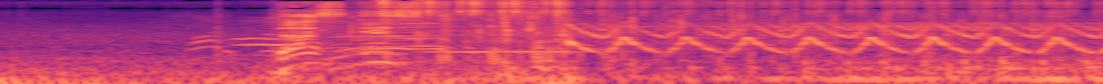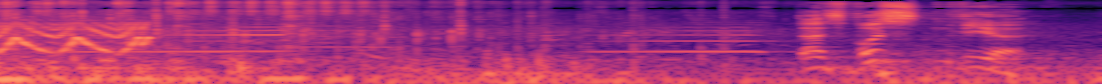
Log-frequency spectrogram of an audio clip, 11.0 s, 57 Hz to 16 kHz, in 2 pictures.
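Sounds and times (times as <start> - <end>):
electronic siren yelping: 2.0 - 7.2.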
